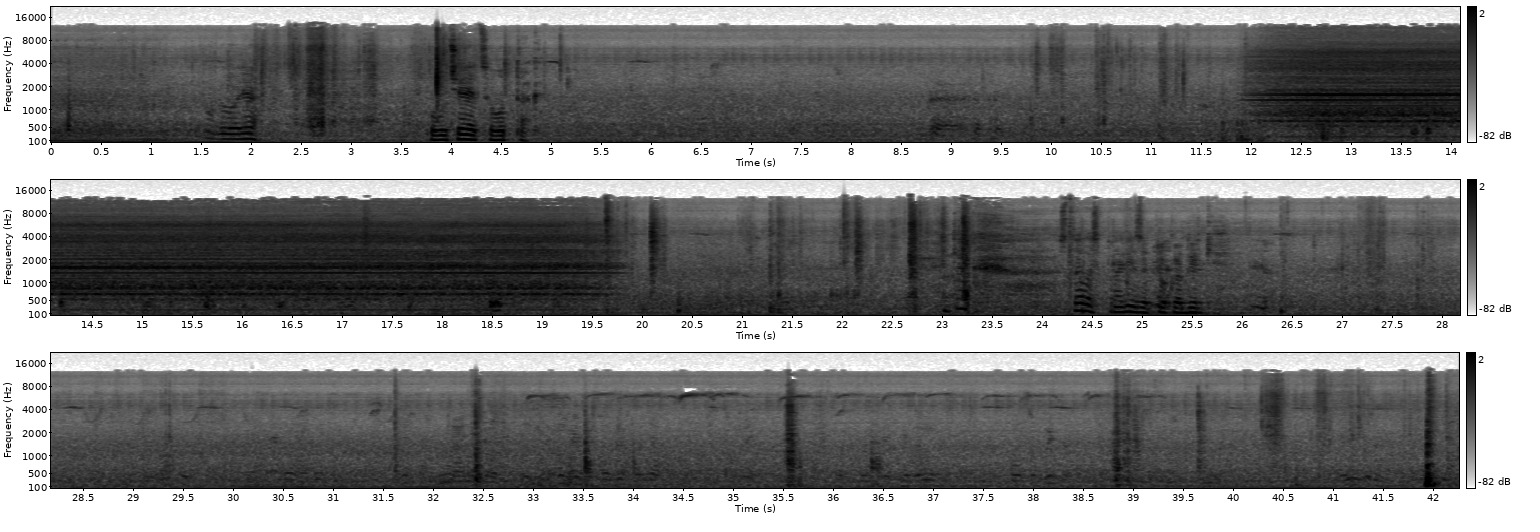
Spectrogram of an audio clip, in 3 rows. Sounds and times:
Speech: 1.5 - 2.2, 3.8 - 5.0, 24.2 - 26.3, 29.3 - 31.0, 31.6 - 34.4, 36.3 - 37.2, 37.8 - 38.5, 41.0 - 41.6.

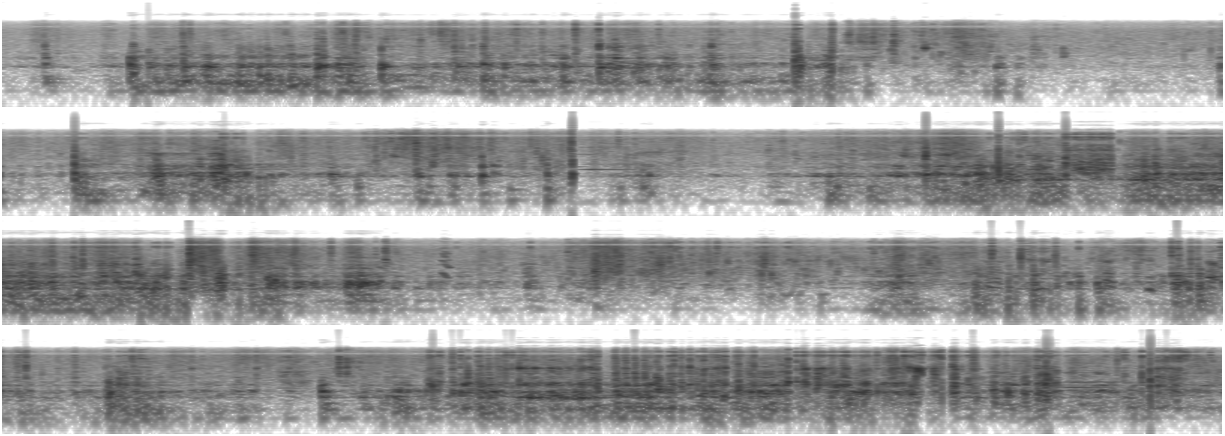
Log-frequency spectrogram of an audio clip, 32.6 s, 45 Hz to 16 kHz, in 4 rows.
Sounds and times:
Rowboat, canoe, kayak: 0.0 - 32.5
Speech: 22.8 - 24.6.

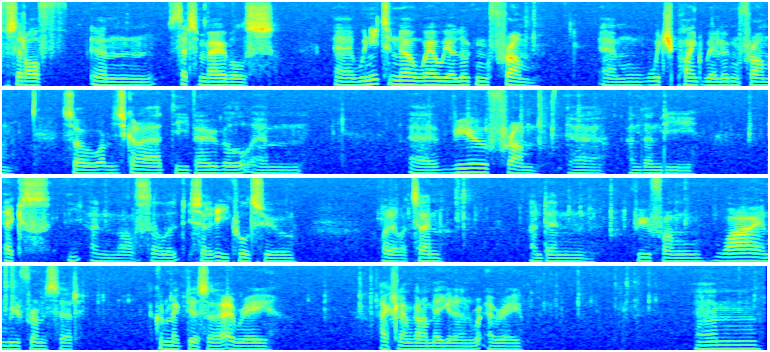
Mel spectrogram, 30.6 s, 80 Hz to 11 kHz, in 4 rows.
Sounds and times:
Speech: 0.0 - 2.8, 3.4 - 5.4, 6.0 - 10.8, 11.8 - 14.7, 15.4 - 18.3, 19.2 - 19.8, 20.6 - 23.8, 24.5 - 25.8, 26.8 - 28.3, 29.9 - 30.6.

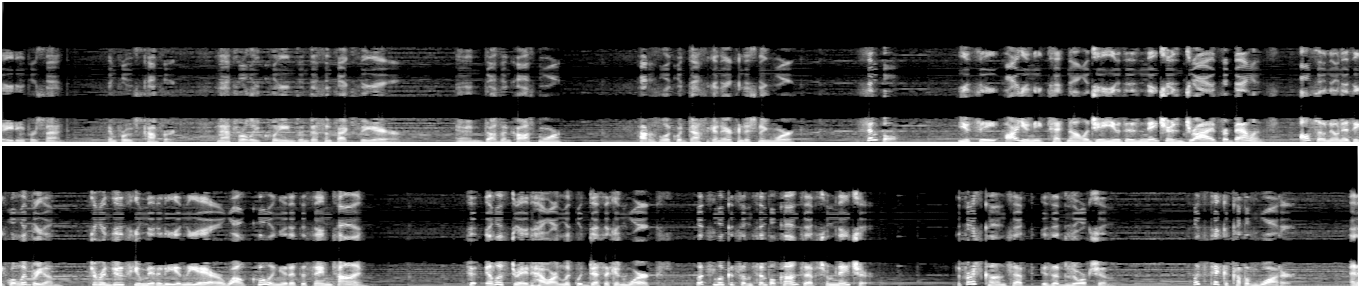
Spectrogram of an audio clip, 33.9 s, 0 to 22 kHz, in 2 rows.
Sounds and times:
Speech: 0.0 - 5.0, 5.7 - 7.0, 8.0 - 9.9, 10.8 - 11.2, 12.0 - 21.6, 22.8 - 27.8, 28.9 - 30.9, 31.9 - 33.1
Music: 0.0 - 33.9.

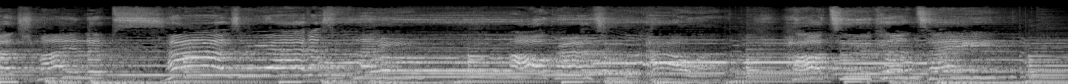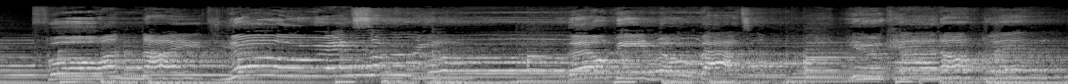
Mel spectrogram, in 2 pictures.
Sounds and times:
Music: 0.0 - 21.3
Singing: 0.0 - 21.3.

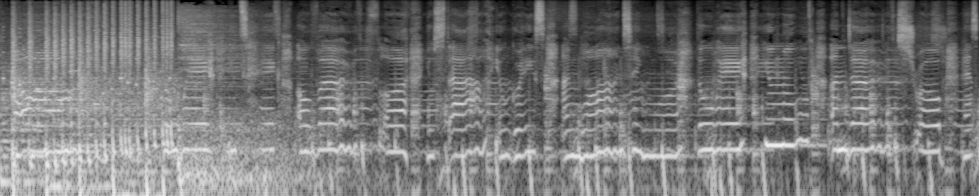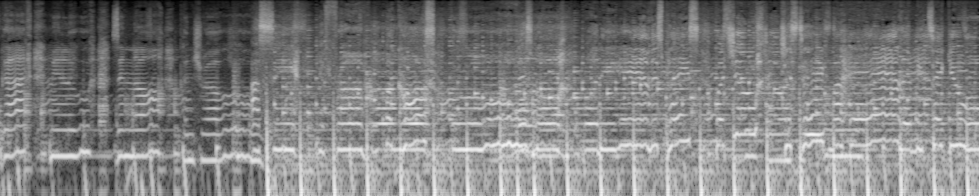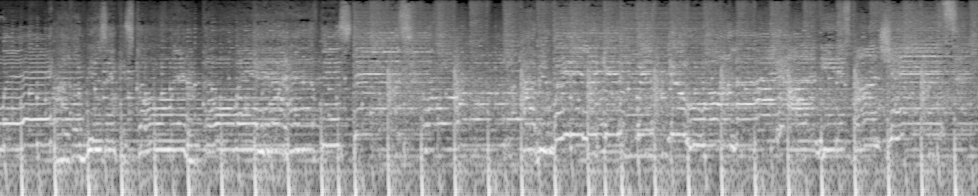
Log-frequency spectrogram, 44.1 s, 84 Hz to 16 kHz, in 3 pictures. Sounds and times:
Soundtrack music: 0.0 - 6.3, 18.7 - 44.0
Background music: 0.0 - 44.0.

